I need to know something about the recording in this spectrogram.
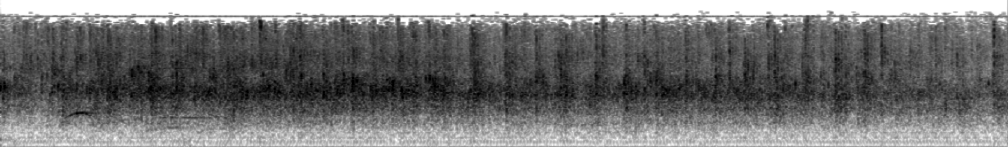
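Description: Steady, dense applause from an audience fills the whole stretch, a continuous wash of clapping hands at fairly even loudness with no voices standing out.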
